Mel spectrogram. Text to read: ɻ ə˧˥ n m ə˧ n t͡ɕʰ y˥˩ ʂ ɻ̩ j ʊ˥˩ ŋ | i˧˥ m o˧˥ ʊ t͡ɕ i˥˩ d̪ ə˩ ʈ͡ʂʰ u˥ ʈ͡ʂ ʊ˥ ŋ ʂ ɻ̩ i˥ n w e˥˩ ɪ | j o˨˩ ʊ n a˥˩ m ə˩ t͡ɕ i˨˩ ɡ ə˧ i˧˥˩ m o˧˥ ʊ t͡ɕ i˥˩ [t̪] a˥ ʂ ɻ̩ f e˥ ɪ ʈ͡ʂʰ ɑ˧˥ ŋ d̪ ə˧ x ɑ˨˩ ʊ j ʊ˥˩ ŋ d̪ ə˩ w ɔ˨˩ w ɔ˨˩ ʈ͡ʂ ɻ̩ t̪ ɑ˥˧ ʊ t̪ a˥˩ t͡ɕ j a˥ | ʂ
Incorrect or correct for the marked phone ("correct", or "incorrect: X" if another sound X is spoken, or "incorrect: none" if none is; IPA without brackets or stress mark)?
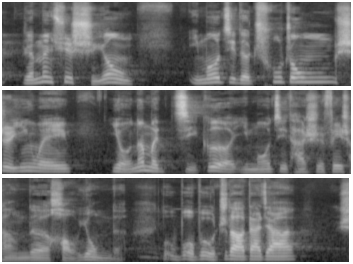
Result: incorrect: t̪ʰ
